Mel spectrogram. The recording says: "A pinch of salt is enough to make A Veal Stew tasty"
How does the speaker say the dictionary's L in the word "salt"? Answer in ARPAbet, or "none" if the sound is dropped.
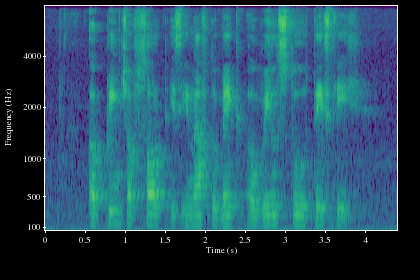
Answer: L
